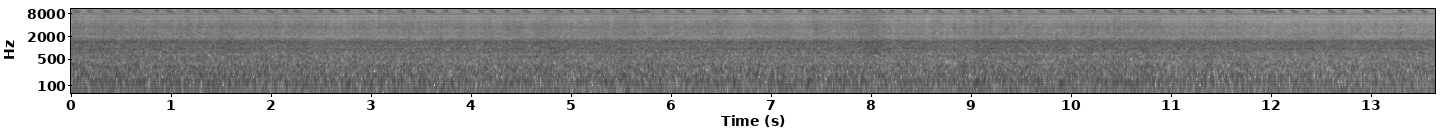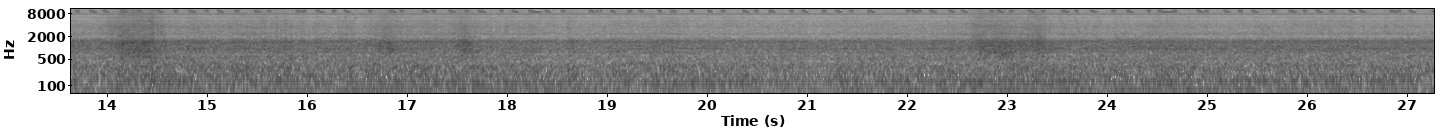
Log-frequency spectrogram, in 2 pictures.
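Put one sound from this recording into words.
A car's engine and tyres rumble steadily on a highway from inside the car.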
